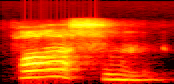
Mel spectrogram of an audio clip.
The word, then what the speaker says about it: fasten: We pronounce it as fasten. හොඳට මතක තියාගන්න here the T letter T is silent.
